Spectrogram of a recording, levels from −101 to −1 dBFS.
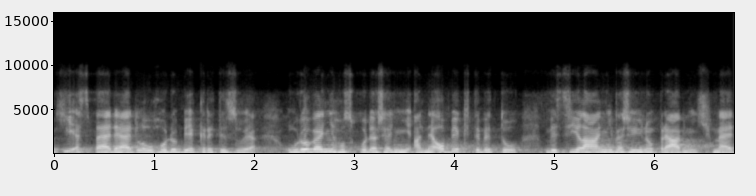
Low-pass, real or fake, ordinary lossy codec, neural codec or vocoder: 7.2 kHz; real; Opus, 32 kbps; none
